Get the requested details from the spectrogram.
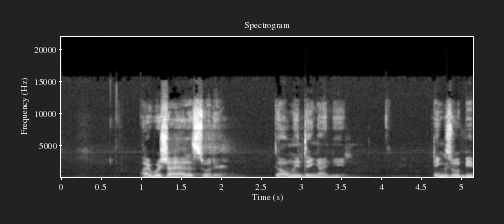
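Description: A young man reads aloud calmly into a microphone, heard through loudspeakers in a large echoing hall.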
